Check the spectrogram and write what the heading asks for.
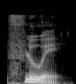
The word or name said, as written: flouer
